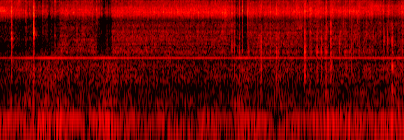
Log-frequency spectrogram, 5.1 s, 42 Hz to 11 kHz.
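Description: A 36-hour sous vide beef brisket sears in a very hot pan, making a constant soft sizzle with a few scraping and clicking bursts as it is moved around, no talking.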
